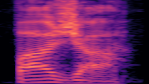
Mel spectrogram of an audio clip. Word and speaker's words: Bajaj: Baja.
